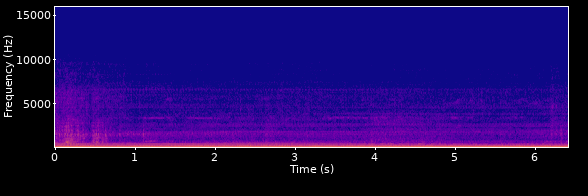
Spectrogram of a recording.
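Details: BMW F15 X5 35d diesel after fuel filter replacement, primed without scan tool: steady even low drone, no gurgle of air left; pump primed, running smoothly.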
